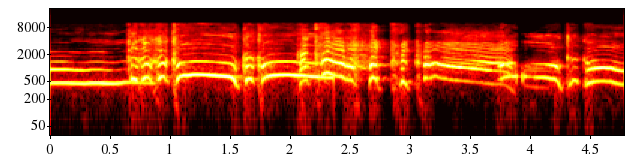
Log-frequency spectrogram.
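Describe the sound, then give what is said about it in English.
A single voice imitates a DJ record scratch, making quick, close warbling sweeps that slide up and down in pitch and sound somewhat like a bird call, with short breaks between bursts. “did that sound more like the bird call from Schitt's Creek and not a era DJ?”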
